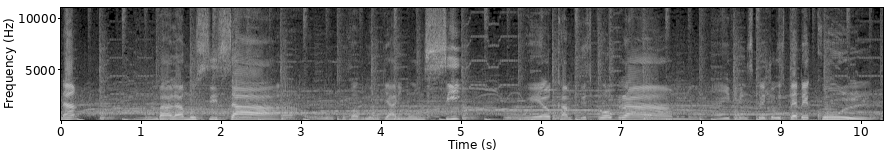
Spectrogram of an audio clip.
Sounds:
speech, music

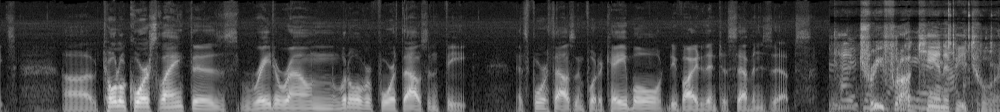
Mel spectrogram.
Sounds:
speech

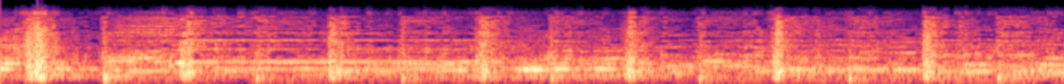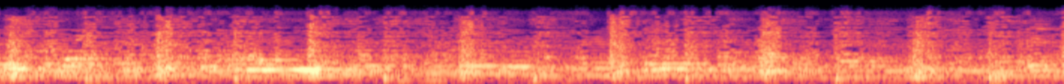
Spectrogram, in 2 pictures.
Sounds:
music, rock and roll

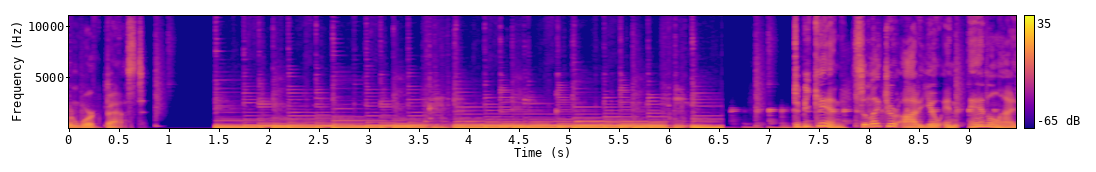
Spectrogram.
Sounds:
speech, music

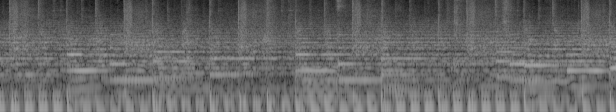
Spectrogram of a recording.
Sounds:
music

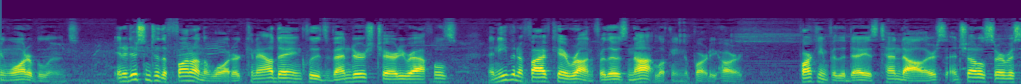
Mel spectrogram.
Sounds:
speech

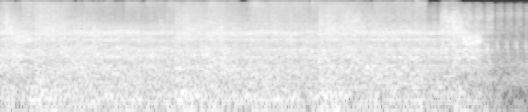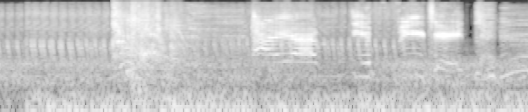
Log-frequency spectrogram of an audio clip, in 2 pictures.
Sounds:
mechanisms

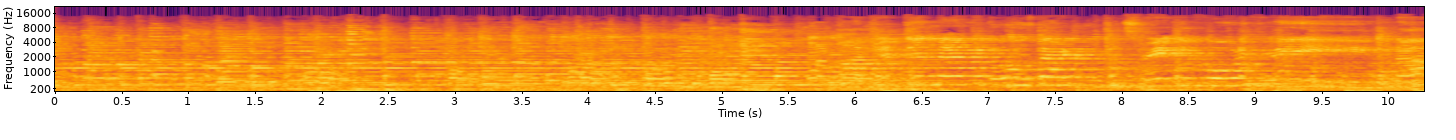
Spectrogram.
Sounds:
bluegrass, music

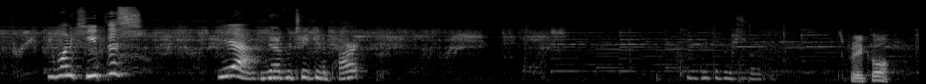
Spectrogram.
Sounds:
speech, music

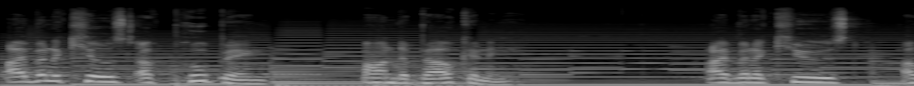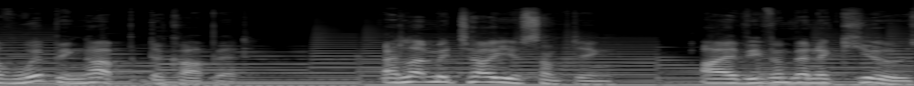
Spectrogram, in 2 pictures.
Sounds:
music, speech

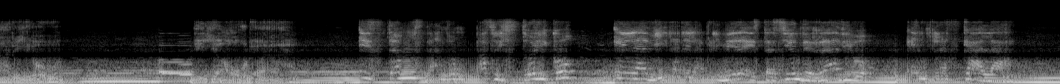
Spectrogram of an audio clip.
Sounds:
speech, music

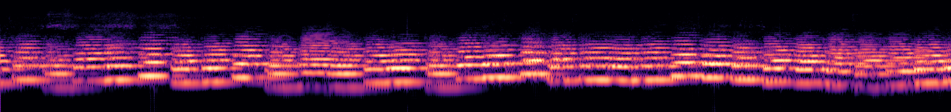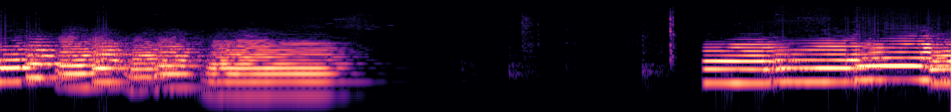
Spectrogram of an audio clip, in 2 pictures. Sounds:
music, trumpet

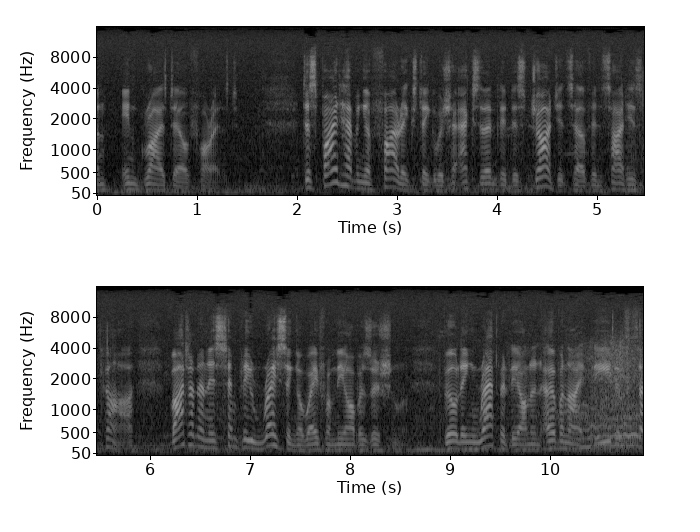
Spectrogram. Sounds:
car, speech, vehicle

